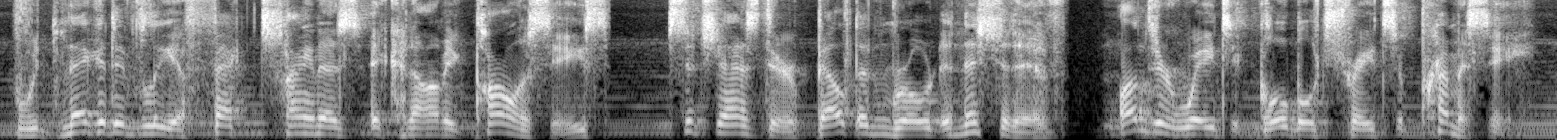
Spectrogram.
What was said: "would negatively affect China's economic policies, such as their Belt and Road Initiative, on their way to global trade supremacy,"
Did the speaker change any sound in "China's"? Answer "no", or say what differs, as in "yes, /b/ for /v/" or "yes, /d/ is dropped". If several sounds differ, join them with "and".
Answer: no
